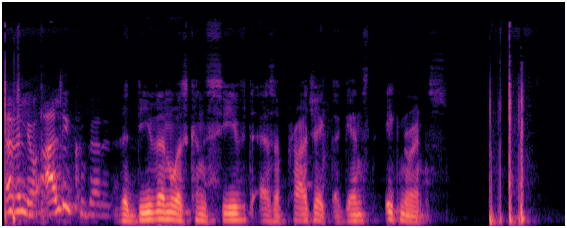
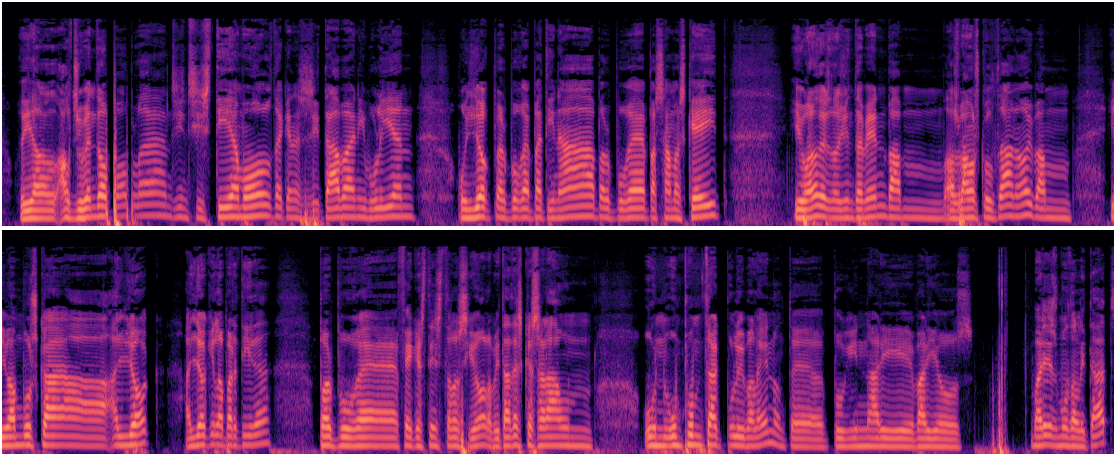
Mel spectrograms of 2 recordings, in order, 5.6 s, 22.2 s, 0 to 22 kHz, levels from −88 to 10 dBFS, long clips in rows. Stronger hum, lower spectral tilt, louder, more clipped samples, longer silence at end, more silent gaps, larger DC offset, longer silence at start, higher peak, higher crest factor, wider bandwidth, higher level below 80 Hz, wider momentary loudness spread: neither; first, -9 dB/octave vs -6 dB/octave; about the same, -20 LUFS vs -18 LUFS; neither; first, 0.4 s vs 0 s; neither; neither; second, 0.05 s vs 0.2 s; about the same, -2 dBFS vs -2 dBFS; about the same, 18 dB vs 16 dB; about the same, 15.5 kHz vs 16.5 kHz; second, -48 dBFS vs -32 dBFS; first, 14 LU vs 11 LU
